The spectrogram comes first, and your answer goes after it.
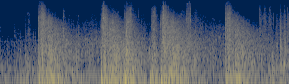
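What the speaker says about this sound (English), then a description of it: "I don't know who's shooting who right now." Gunfire from a show playing on a screen comes in several separate bursts of rapid shots at moderate, slightly distant volume, with no talking over them.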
